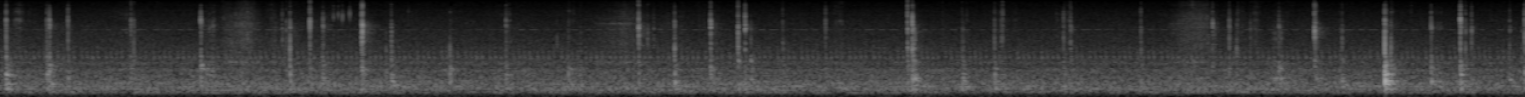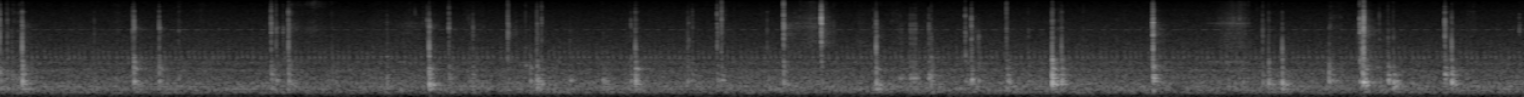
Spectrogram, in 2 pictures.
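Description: Faint, irregular small clicks and taps of a metal-tipped loom hook against the clear plastic pegs of a Rainbow Loom as rubber bands are lifted and pulled over.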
